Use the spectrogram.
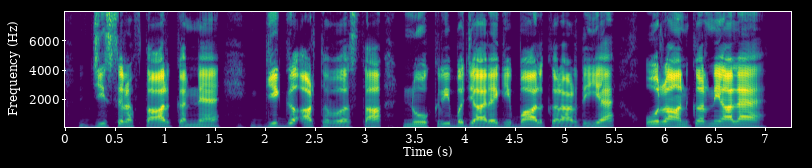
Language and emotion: Dogri, surprised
